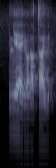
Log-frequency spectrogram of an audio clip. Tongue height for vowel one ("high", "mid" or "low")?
mid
